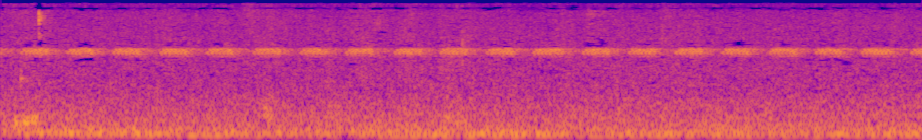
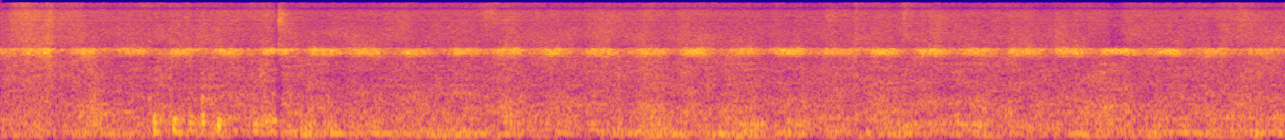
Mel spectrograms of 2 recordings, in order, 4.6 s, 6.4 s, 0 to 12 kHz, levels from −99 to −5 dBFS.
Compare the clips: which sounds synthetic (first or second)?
second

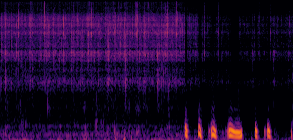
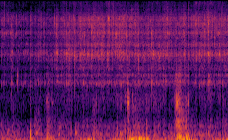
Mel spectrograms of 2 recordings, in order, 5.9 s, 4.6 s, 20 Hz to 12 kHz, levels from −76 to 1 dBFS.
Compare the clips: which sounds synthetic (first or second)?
second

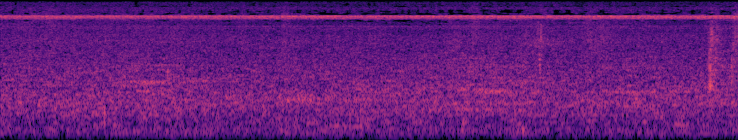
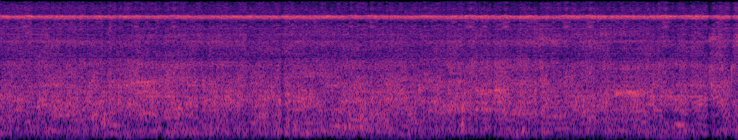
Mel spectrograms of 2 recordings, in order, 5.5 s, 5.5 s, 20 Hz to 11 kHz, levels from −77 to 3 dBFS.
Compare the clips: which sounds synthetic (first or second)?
second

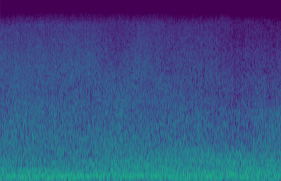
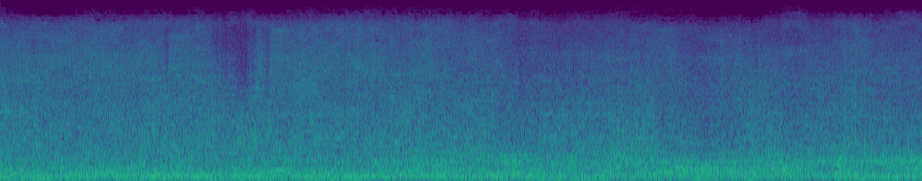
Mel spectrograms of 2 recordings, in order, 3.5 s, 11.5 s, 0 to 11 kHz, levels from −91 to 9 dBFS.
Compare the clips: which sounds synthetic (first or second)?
second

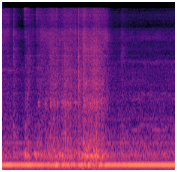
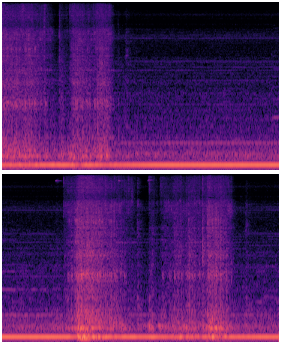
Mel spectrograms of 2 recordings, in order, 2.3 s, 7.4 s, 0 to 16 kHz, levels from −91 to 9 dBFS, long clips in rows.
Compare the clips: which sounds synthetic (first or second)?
first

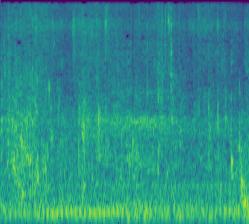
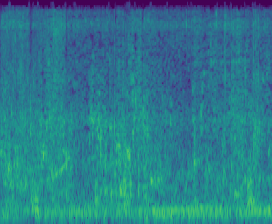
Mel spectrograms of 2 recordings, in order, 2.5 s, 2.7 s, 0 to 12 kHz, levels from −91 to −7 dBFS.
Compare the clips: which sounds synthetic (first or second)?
first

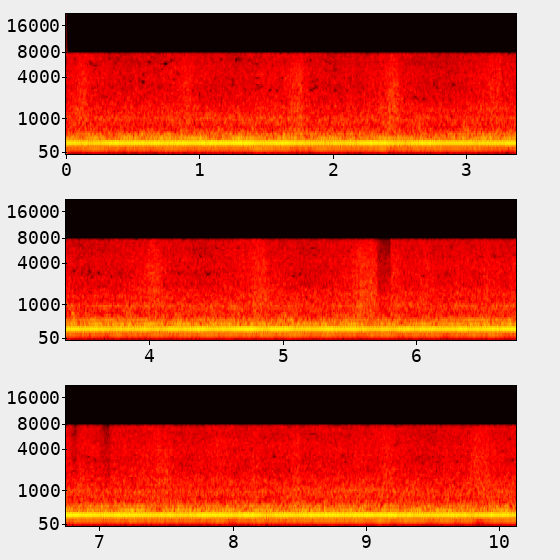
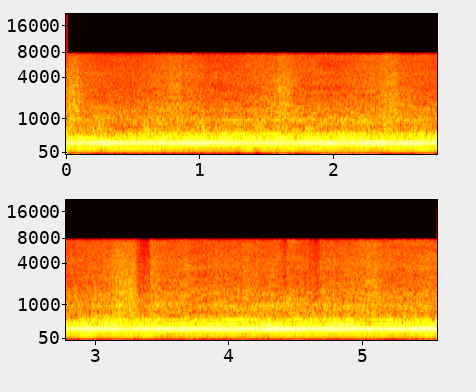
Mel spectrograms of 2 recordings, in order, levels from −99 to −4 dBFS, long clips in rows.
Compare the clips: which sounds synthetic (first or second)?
second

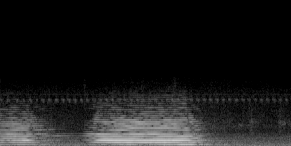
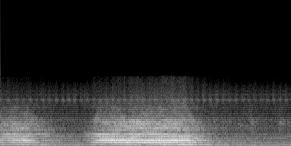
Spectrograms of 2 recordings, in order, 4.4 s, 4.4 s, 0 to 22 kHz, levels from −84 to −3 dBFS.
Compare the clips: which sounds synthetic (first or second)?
second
